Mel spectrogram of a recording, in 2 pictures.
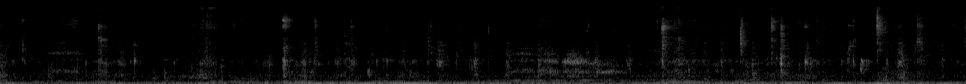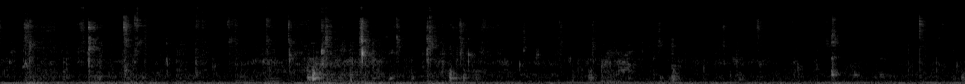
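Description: Close-up eating sounds of two people eating chicken biryani with their hands: irregular wet clicks of chewing and lip smacking, over a low steady hum.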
